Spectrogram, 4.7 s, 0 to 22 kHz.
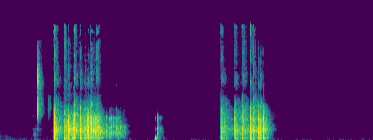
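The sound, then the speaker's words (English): Two bursts of three six-sided dice clattering and tumbling across a hard surface in a game, rolled for a hit with a club, fairly loud, with a brief click between them and no voices. “You give me a uh, 3d6 for, for using a, a club.”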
